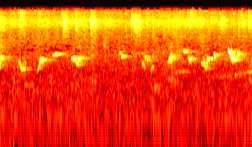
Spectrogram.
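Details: Morning ropel song of a sooty-headed bulbul: scattered, clear whistled notes with quick upward and downward slurs, delivered irregularly over a few seconds against light background noise.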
